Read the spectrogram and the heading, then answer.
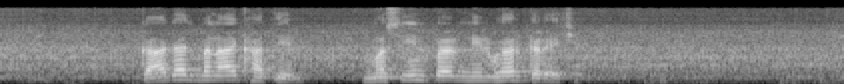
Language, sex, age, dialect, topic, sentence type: Maithili, male, 60-100, Angika, agriculture, statement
